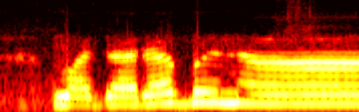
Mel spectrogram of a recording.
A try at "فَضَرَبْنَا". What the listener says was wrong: فا ہے، فا، فضربنا، فا ہے۔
